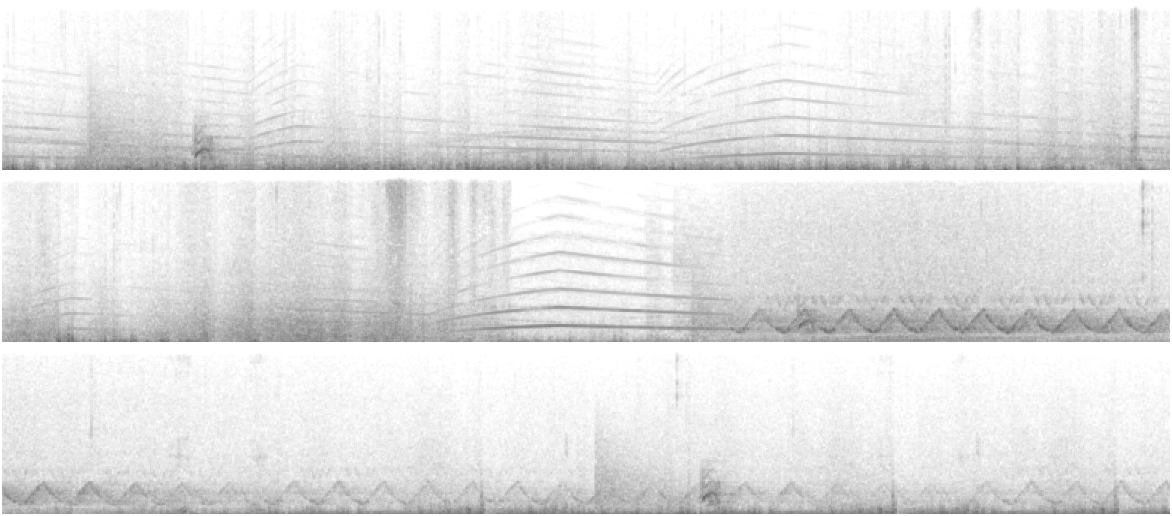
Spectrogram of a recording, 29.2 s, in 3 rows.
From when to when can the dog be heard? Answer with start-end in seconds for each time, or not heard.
0.7-1.9, 15.4-16.7, 24.4-25.6.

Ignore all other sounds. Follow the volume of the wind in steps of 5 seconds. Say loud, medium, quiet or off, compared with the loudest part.
loud, loud, loud, quiet, medium, loud.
